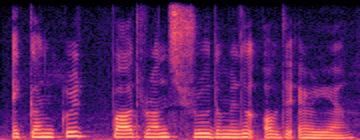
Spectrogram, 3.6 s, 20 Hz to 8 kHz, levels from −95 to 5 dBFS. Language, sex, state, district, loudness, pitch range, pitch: English, female, Arunachal Pradesh, Lower Dibang Valley, -14 LUFS, 180-210 Hz, 200 Hz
